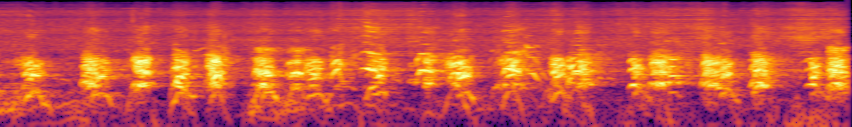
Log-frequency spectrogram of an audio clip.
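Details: Curious dogs in a group react to a drone flying overhead, some running around. Sharp barks repeat steadily at roughly three per second for the whole stretch, with a few overlapping yaps.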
